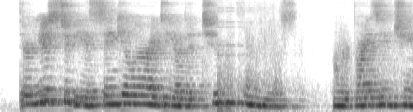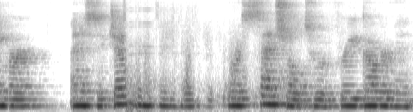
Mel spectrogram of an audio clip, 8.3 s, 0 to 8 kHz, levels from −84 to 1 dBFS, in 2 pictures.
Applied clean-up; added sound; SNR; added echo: neural separator model SepFormer DNS4.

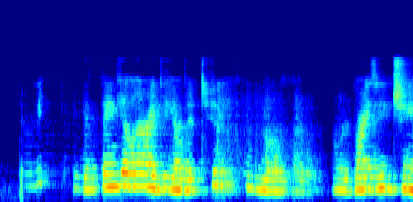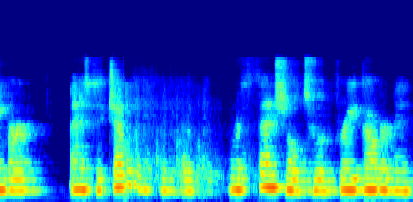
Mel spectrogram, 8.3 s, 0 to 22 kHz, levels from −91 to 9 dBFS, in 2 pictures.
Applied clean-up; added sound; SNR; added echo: neural mask model DeepFilterNet 3.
